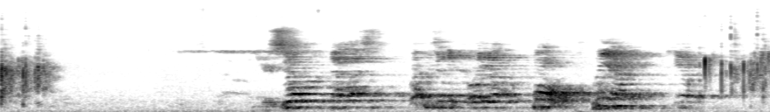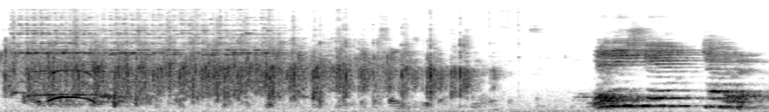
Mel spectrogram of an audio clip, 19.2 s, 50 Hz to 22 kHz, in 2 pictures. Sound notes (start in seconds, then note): 0.0 applause from crowd; 8.7 applause from crowd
